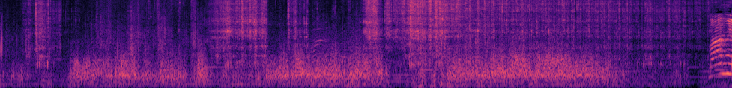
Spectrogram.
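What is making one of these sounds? Plastic stroller wheels rattle over gravel.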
